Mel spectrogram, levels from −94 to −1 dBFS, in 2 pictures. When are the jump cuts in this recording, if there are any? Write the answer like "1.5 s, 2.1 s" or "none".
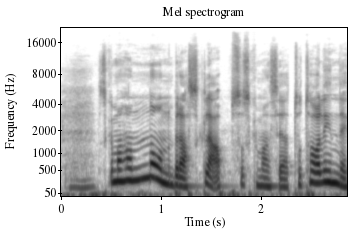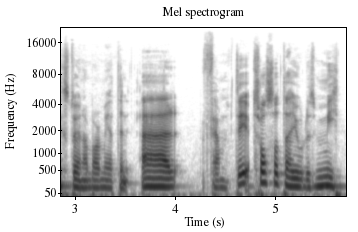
4.7 s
